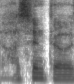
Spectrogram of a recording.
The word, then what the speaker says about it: Jacinto: So the main character in this series is a young man by the name of Jaco Jacinto, to use the Spanish pronunciation, and his family came to the United States from Spain via the Netherlands and settled in Charleston.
